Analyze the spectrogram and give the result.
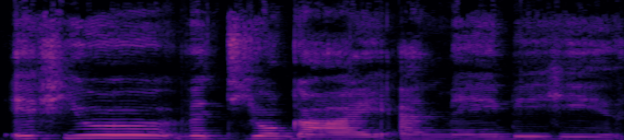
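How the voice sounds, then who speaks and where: Slow-talking woman coach. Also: medium pitch, mellow. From Lithuania. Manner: earnest, chatty, candid with personal stories. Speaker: relationship coach. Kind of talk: direct-to-camera advice vlog.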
